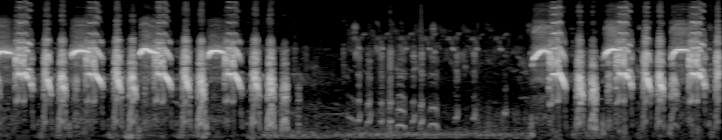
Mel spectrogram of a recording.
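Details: A female grey francolin calls in loud, harsh, squawking bursts, a fast run of shrill notes; the calling stops for about two seconds, then starts again.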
